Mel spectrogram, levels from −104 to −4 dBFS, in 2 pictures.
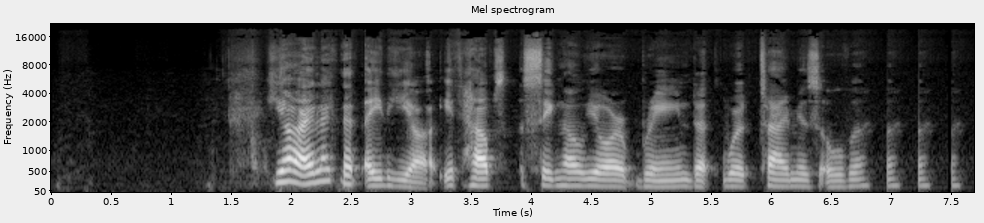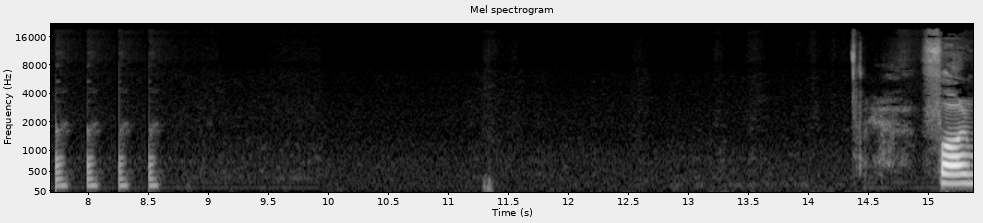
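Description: From 3.12 to 3.15 s, and again faintly at 6.39 s, a corrupt frame was decoded. Damaged bits in a single compressed frame put energy at wrong frequencies, giving a brief chirp, squeak, blip or burst of noise. The first peaks around -15 dBFS and the second around -40 dBFS.

From 6.96 to 8.73 s the CD is stuck on one turn. The same 0.25 s segment repeats seven times with a short mute at each jump. This is an even, rhythmic stutter, unlike the isolated glitches above.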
